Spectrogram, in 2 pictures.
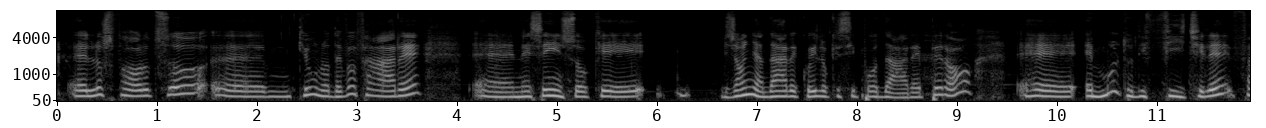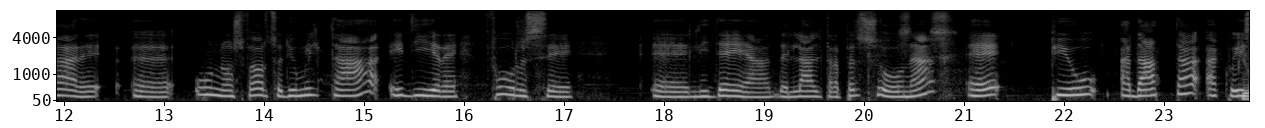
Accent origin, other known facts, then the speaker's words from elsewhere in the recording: Treviso, Veneto, Italy; born there; io nata a Treviso, ho studiato al liceo Canova, il mio grande liceo qui trevigiano, però ho avuto l'esperienza padovana, ho studiato a Padova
